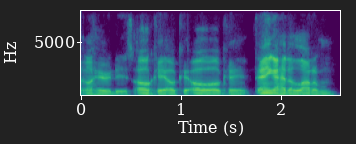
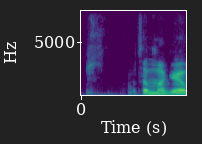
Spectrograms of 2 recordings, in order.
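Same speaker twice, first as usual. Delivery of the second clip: usual speaking voice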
